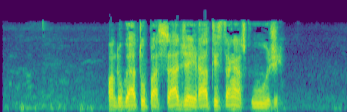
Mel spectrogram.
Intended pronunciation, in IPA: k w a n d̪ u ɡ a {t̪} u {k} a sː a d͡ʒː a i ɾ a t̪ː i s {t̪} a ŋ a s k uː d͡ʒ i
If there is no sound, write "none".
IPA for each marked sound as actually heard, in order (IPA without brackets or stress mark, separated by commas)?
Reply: t̪, p, t̪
